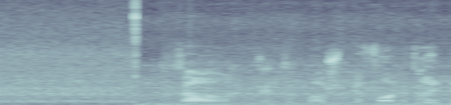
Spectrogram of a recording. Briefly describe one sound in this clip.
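A locomotive engine hums steadily from inside the cab.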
